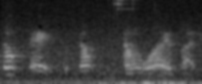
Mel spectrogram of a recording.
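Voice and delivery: ordinary talk, nothing marked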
